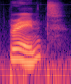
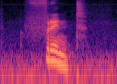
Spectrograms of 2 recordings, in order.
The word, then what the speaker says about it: print: word which is print, lot of people pronounce this as frint. So that is where the mistake happens. Okay. There are some people who cannot pronounce the p sound, they replace that with the f sound.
